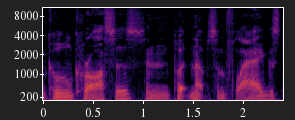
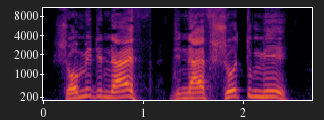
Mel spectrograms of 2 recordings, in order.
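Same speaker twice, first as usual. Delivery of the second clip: shrill, very high, loud shouted put-on Japanese accent; 12 semitones higher, 13 dB louder than usual. Speaker describing a man in a picture, quoting him in an attempted Japanese accent. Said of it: "in a Japanese accent".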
